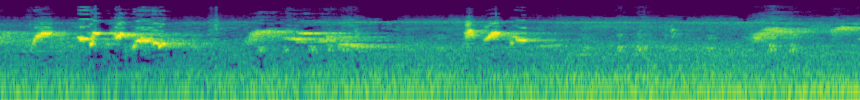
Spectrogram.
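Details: Red-whiskered bulbul morning competitive song, meant to train the voice and stir newly caught birds to sing; a quick bright warbled burst opens, followed by spaced, slurred whistled phrases with quiet gaps between.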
